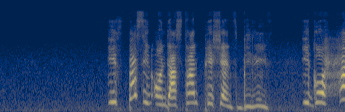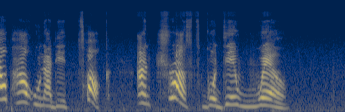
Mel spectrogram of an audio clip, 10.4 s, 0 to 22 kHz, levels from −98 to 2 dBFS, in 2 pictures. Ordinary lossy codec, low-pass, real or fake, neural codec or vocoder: none; 14.4 kHz; real; none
